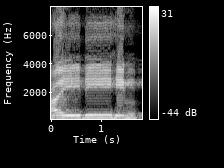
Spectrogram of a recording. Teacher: حرکت والے حرف کو کھینچنا نہیں، تا ساکن کو ہلانا نہیں، یا لین ہے، تھوڑا نرمی کے ساتھ کھینچ کر ادا کریں گے ، دی یا مدہ ہے، ایک الف کے برابر کھینچ کر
